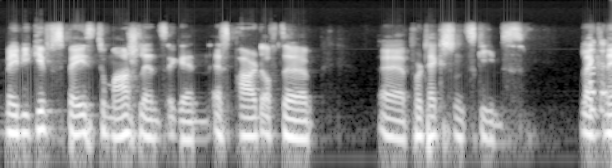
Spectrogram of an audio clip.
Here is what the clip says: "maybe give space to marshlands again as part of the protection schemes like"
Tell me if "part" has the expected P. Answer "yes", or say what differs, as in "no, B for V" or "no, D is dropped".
yes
